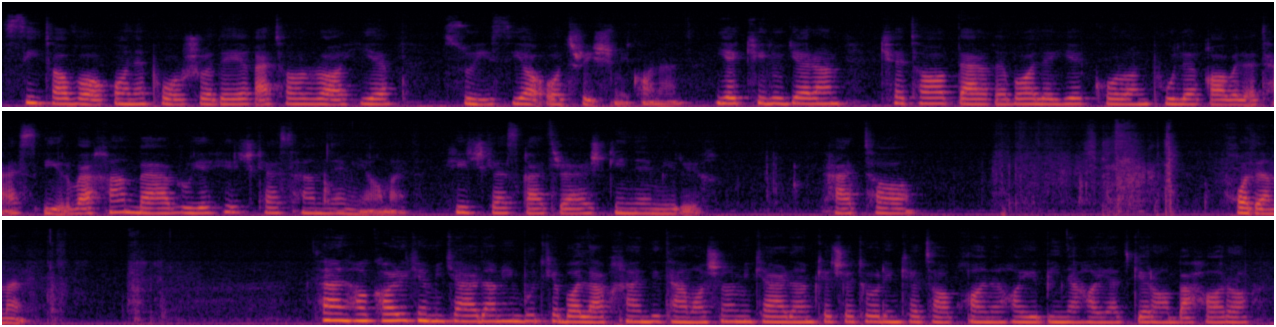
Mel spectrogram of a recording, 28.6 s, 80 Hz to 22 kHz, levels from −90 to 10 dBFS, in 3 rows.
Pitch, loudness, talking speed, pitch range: 195 Hz, -32 LUFS, 125 wpm, 185-205 Hz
